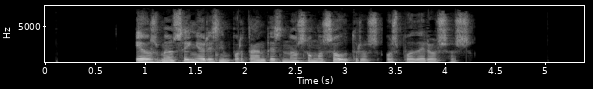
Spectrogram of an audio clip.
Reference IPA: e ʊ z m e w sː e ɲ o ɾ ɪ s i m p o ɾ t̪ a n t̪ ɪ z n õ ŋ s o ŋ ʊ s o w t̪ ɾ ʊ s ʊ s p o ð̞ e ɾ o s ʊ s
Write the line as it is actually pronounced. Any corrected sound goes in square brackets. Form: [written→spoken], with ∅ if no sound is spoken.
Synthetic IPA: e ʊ z m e w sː e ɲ o ɾ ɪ s i m p o ɾ t̪ a n t̪ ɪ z n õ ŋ s o ŋ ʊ s o w t̪ ɾ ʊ s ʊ s p o ð̞ e ɾ o s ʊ s

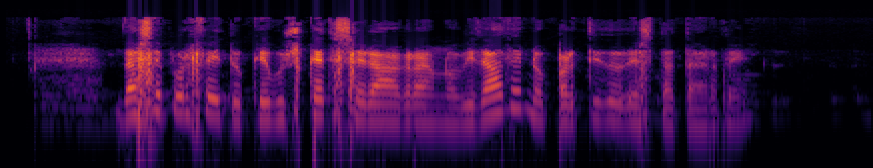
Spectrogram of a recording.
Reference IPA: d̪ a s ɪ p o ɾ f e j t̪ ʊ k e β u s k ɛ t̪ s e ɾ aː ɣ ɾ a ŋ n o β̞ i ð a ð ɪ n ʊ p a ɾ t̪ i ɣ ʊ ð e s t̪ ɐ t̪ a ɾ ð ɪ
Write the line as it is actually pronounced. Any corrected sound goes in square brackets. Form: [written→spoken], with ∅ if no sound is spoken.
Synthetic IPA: d̪ a s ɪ p o ɾ f e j t̪ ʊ k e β u s k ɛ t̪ s e ɾ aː ɣ ɾ a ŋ n o β̞ i ð a ð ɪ n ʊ p a ɾ t̪ i [ɣ→ð] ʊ ð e s t̪ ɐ t̪ a ɾ ð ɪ

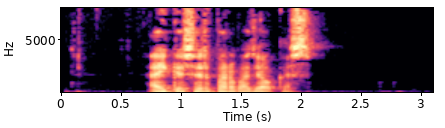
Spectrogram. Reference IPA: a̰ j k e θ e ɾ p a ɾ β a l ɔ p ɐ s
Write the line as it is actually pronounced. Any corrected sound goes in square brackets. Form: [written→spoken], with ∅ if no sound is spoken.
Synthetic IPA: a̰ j k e [θ→s] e ɾ p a ɾ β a [l→ʎ] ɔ [p→k] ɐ s

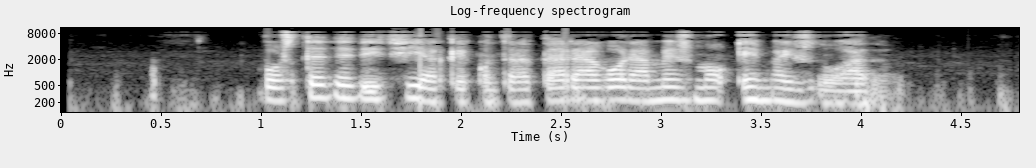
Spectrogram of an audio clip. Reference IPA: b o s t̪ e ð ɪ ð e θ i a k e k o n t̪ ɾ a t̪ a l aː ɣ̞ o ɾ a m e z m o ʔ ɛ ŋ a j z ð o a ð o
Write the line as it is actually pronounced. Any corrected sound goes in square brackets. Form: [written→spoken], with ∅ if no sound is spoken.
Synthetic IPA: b o s t̪ e ð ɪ ð [e→i] θ i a k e k o n t̪ ɾ a t̪ a [l→ɾ] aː ɣ̞ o ɾ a m e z m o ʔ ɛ [ŋ→m] a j z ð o a ð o

